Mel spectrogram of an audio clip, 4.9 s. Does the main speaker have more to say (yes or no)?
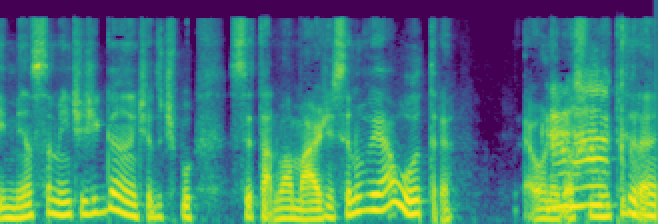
yes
